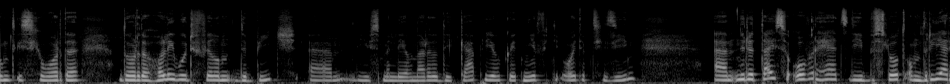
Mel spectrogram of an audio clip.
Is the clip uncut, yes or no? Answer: yes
